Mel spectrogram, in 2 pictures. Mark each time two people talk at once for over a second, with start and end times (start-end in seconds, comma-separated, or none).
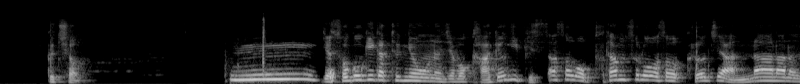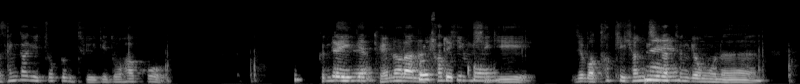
11.3-13.0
